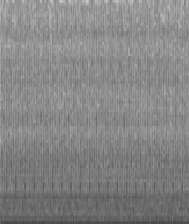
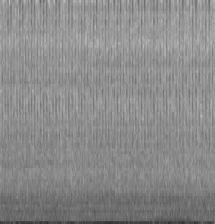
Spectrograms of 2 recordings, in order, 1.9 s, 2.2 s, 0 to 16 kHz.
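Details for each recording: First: Mitsubishi Lancer 1.6 petrol/LPG after repair of injector plug, coil and module, warm engine near operating temperature, where surging and stalling once occurred: steady even low hum with no stumbles or misses, idling smoothly and correctly. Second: Mitsubishi Lancer 1.6 running on petrol and LPG, with misfires and stalling, after a short warm-up at idle: slightly uneven, lumpy beat instead of smooth hum; cylinder 1 misfiring.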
